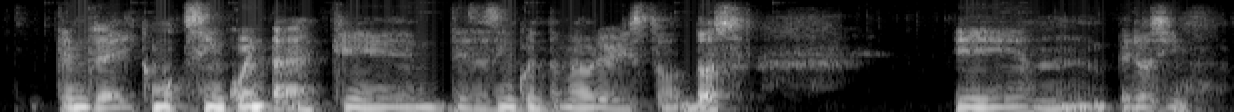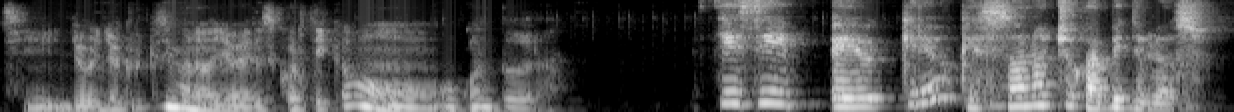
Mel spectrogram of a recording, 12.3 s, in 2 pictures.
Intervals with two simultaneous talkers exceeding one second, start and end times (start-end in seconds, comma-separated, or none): none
